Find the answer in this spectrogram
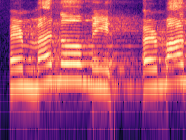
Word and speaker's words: hermano: What is that me hermano Mayor pi exto in Spanish the edge is always silent Okay Vien Vien is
